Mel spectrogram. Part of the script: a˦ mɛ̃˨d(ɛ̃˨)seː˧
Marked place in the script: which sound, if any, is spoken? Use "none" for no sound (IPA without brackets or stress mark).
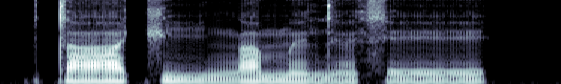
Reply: ɛ̃˨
